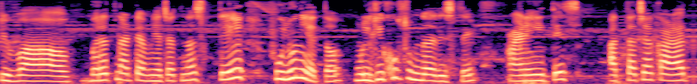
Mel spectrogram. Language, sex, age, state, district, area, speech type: Marathi, female, 18-30, Maharashtra, Mumbai Suburban, urban, spontaneous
